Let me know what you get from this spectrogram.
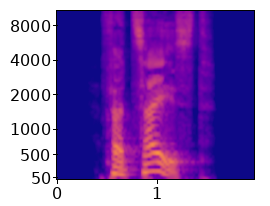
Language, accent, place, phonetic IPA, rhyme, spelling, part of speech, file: German, Germany, Berlin, [fɛɐ̯ˈt͡saɪ̯st], -aɪ̯st, verzeihst, verb, De-verzeihst.ogg
- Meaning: second-person singular present of verzeihen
